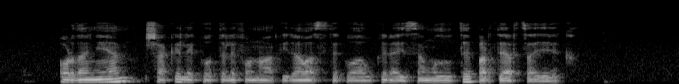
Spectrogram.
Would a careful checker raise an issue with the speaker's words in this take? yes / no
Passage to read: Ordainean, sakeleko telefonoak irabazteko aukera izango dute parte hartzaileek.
no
